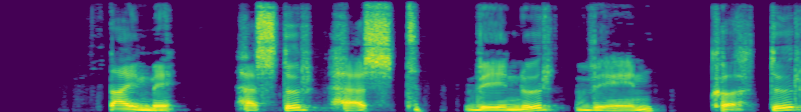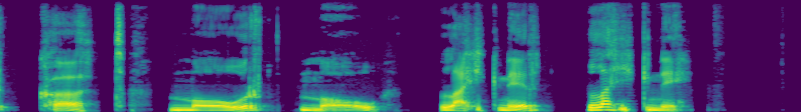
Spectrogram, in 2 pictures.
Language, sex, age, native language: Icelandic, male, 30-39, Icelandic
